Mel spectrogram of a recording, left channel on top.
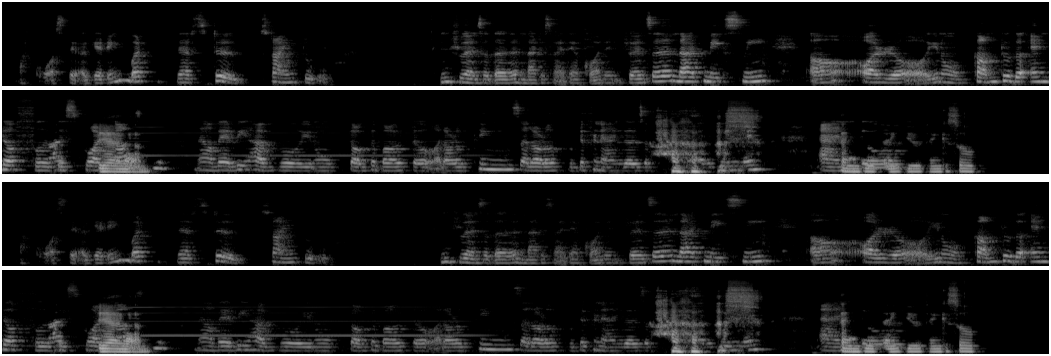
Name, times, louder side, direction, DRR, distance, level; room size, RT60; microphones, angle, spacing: voice 1, 0.2-1.5 1.7-3.3 4.4-12.1 12.4-17.0 17.3-19.6, left 4 dB, 65° left, 0.6 m, -37 dB
Wind instrument woodwind instrument, 10.3-15.4, right 6 dB, 85° right, 0.7 m, -56 dB
voice 2, 11.4-11.9 16.9-18.1 18.8-20.2, right 1 dB, 10° right, 0.3 m, -31 dB
3.9 x 2.8 x 4.0 m
head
